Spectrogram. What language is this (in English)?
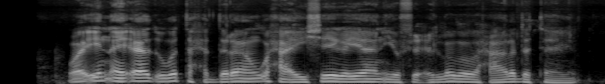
Somali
